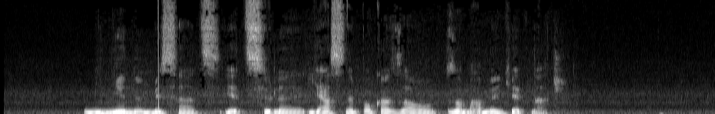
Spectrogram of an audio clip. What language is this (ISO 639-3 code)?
hsb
